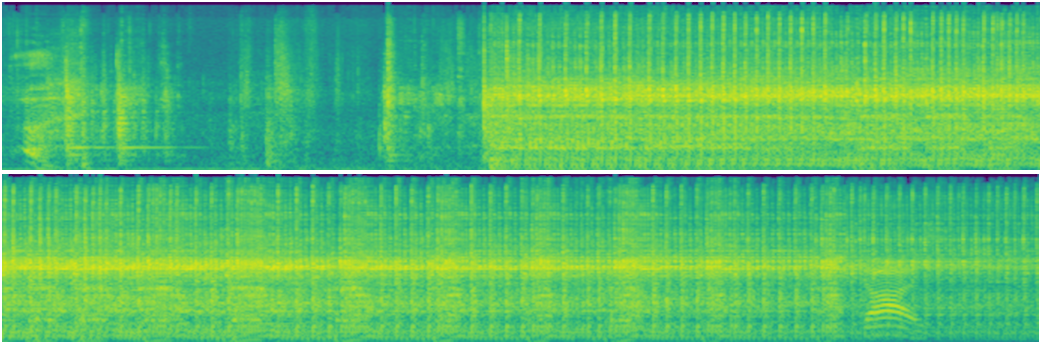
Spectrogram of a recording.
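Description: Engine cold start after years of neglect: a few cranking attempts and clunks, then the engine fires and settles into a loud, rough, pulsing idle close by, with people talking under it.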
